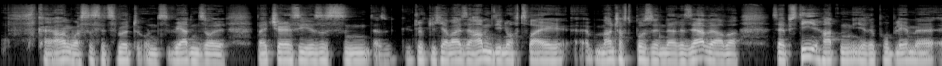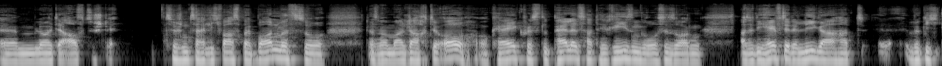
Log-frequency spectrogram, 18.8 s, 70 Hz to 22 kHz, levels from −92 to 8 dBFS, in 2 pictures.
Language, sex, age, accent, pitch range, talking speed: German, male, 30-49, German, 110-120 Hz, 180 wpm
